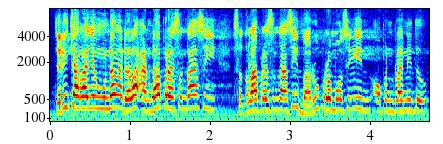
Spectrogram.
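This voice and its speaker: A man speaking at a seminar, telling a story in an animated way and acting out the dialogue. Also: extremely high pitch, fast talker. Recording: long hall reverb, faint noise.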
